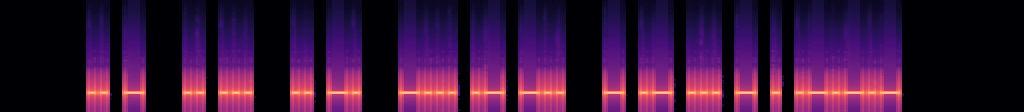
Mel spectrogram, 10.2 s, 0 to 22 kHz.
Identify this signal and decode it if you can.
Morse code, heard as a keyed tone, about 20 wpm, 700 Hz. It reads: IT IS IN BAD TASTE.
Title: Sentences from Top 1100 Words 20wpm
